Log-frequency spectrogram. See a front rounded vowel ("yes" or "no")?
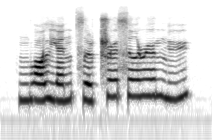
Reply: yes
